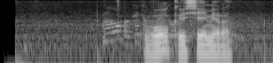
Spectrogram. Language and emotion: Russian, neutral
